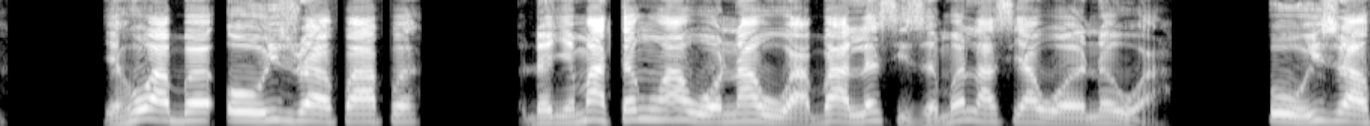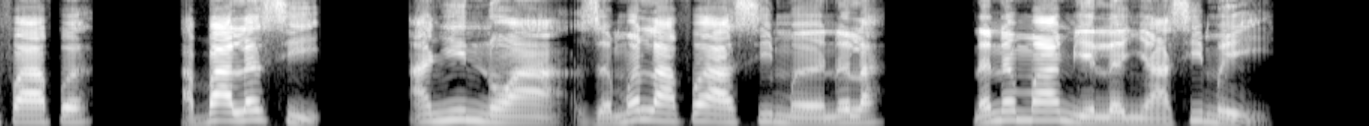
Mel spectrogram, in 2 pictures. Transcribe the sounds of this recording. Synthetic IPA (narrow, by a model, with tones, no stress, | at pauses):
je˨ɦo˦wa˨bɛ˦o˦i˦s̬ɾa˦e˨lɸɛ˦a˦ɸɛ˦ | ɖɛ˨ɲɛ̃˨mã˦t̪ɛ˦ŋũ˦a˦wɔ˨nã˦wo˨a˨bɛ˦a˨lɛ˦si˨zɛ˨mɛ̃˦la˦si˦a˨wɔ˨ɛ˨nɛ̃˦wo̰˨a̰˨ | o˦˨i˦s̬ɾa˦e˨lɸɛ˦a˦ɸɛ˦ | a̰˨bɛ˦a˦˨lɛ˦si˨ | a̰˨ɲĩ˦nɔ̃˨a˨zɛ˨mɛ̃˦la˦ɸɛ˦a˨si˦mɛ̃˨nɛ̃˦la˦ | nɛ̃˦˨nɛ̃˦mã˦mĩ˨ɛ˨lɛ˨ɲã˨si˦mɛ̃˨ḛ˨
